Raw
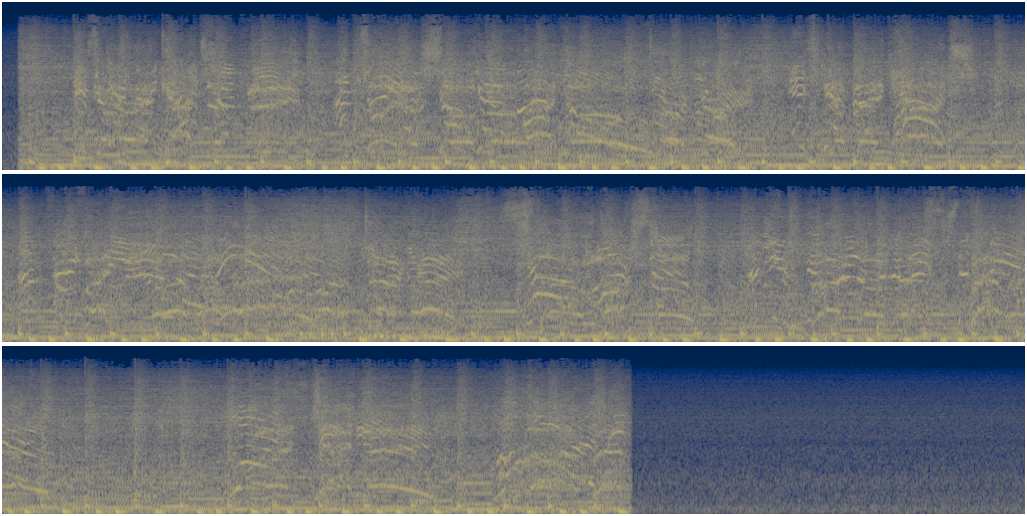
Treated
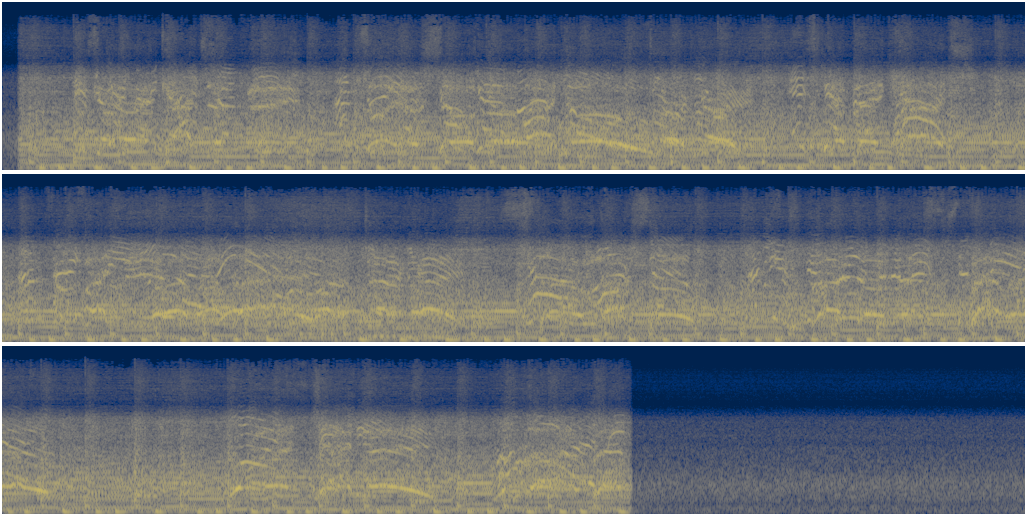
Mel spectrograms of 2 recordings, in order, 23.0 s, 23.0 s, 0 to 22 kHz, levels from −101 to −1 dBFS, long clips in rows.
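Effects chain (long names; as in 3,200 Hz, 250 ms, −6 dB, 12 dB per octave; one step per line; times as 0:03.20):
drawn EQ curve 230 Hz 0 dB, 580 Hz +13 dB, 3,500 Hz +1 dB, 5,200 Hz −22 dB, 8,100 Hz −8 dB, 13,000 Hz +1 dB
level −4.5 dB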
